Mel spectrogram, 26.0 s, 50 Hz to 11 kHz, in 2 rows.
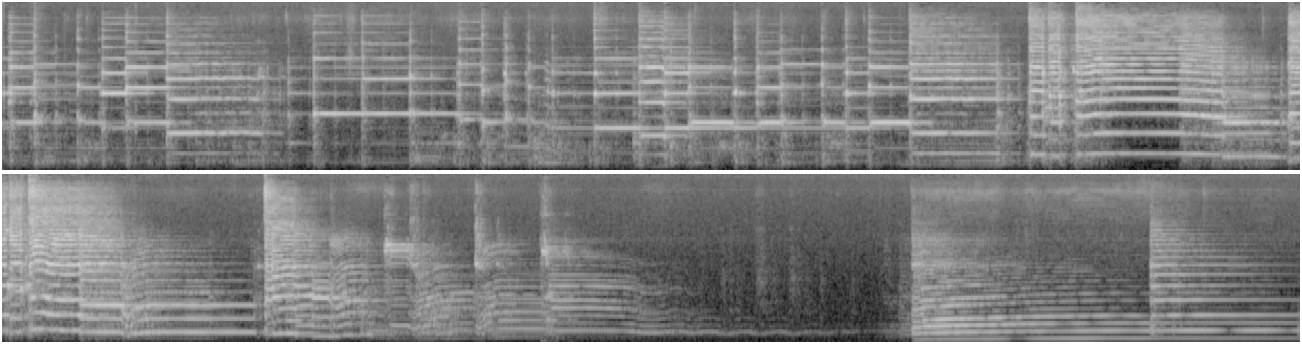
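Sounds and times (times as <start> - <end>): plucked instrumental melody: 0.0 - 21.1, 21.8 - 25.9.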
